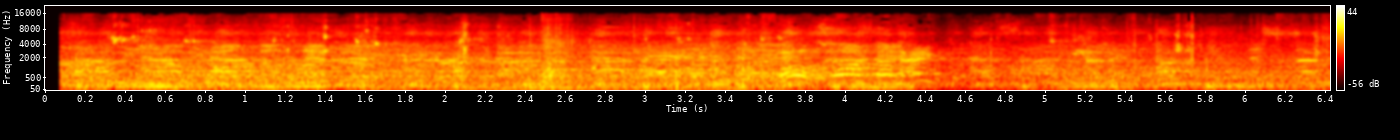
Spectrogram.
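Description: A football being kicked and thudding on a hard outdoor court, a few sharp knocks in the first half, over players and spectators talking and calling out, with one louder shout about two-thirds through.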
